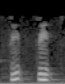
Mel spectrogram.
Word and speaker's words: tzitzit: The word for these fringes is tzitzit. I'm going to spell it for you because it's challenging. It's T-Z-I-T. Z-I-T. T-Z-I-T-Z-I-T.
